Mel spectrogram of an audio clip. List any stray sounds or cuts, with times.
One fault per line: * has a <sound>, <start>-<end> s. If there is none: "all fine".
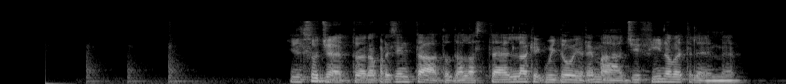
* has a thud, 0.9-2.4 s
